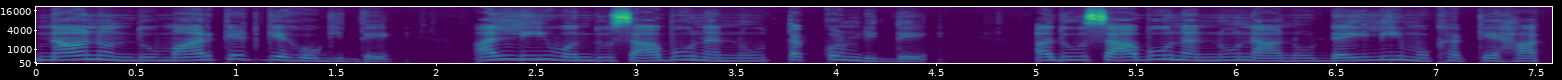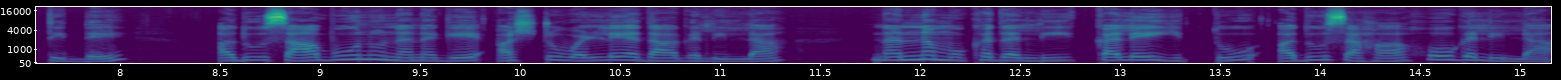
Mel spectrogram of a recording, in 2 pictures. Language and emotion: Kannada, neutral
